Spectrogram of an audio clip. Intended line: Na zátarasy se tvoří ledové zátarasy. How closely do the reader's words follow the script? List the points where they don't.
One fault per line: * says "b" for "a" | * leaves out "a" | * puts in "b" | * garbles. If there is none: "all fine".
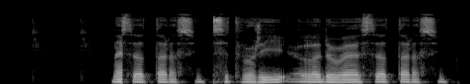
all fine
